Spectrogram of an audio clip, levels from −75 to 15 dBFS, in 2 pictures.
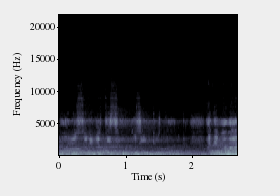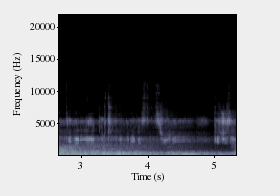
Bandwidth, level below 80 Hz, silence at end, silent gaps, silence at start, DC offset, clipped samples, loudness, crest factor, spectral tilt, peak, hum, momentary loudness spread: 11 kHz; -54 dBFS; 0 s; none; 0 s; under 0.1%; under 0.1%; -26 LUFS; 16 dB; -5.5 dB/octave; -10 dBFS; none; 10 LU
